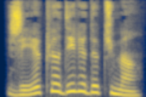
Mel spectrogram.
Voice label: "J'ai uploadé le document.", Québécois French; I uploaded the document.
